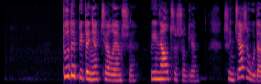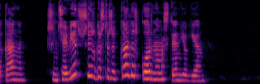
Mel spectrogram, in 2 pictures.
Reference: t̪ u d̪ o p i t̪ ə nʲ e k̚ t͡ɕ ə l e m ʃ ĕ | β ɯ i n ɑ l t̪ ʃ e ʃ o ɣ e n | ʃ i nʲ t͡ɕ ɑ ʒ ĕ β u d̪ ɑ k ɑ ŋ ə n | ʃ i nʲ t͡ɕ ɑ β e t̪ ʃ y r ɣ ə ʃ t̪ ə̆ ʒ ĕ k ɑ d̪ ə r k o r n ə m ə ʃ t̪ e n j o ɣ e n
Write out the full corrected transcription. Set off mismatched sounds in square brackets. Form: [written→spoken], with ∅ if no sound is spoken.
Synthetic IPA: t̪ u d̪ o p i t̪ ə nʲ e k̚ t͡ɕ [ə→ɑ] l e m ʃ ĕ | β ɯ [i→j] n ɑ l t̪ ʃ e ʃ o ɣ e n | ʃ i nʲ t͡ɕ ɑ ʒ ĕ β u d̪ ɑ k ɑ ŋ ə n | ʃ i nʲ t͡ɕ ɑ β e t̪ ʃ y r ɣ ə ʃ t̪ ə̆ ʒ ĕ k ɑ d̪ ə r k o r n ə m ə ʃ t̪ e n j o ɣ e n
